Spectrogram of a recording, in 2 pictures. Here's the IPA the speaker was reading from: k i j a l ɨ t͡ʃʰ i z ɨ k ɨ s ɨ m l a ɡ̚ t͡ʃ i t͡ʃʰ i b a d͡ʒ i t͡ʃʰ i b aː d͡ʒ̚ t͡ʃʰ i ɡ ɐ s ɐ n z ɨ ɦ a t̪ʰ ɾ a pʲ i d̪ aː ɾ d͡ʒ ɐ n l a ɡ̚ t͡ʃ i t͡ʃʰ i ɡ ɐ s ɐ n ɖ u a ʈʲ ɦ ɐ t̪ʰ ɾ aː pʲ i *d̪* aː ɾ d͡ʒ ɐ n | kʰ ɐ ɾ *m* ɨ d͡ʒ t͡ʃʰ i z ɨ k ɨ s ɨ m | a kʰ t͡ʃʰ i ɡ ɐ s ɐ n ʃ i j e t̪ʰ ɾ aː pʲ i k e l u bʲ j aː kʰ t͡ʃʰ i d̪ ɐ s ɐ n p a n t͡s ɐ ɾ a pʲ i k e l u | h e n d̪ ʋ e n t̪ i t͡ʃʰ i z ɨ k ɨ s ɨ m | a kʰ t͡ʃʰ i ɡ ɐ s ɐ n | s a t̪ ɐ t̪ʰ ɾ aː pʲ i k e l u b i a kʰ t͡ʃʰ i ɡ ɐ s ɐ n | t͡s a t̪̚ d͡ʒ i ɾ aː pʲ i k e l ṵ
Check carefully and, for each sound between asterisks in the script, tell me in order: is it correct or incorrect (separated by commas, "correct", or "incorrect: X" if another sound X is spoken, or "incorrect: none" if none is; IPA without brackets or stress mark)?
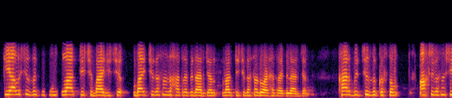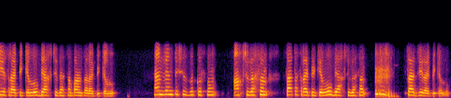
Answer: correct, incorrect: b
